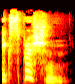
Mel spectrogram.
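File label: "expression", British English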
